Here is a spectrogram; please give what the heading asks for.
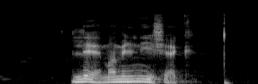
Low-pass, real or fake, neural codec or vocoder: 10.8 kHz; real; none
